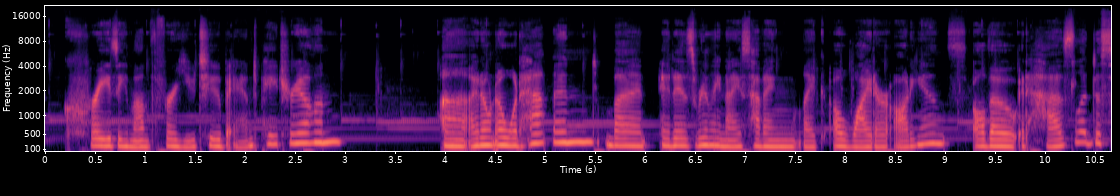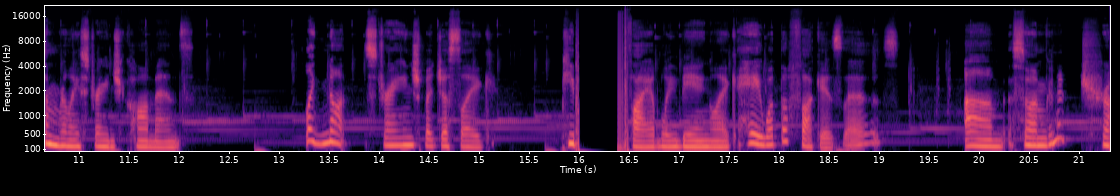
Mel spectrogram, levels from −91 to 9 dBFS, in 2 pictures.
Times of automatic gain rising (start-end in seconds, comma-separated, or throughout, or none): none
